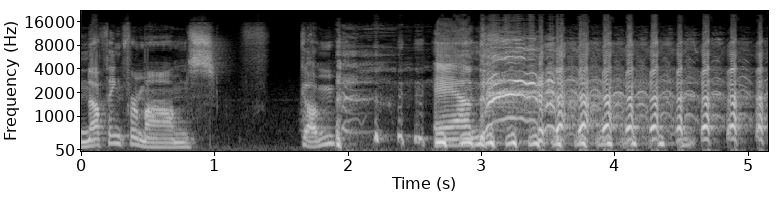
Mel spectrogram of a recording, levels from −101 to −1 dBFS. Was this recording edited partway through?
no; 0 cuts

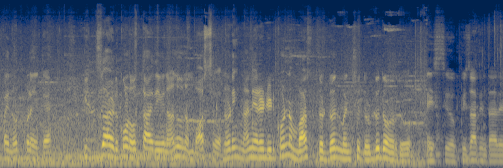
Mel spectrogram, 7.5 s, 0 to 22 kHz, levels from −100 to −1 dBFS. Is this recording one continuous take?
no; 2 cuts; at 1.0 s, 6.5 s

